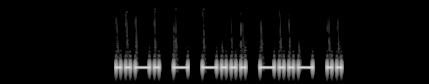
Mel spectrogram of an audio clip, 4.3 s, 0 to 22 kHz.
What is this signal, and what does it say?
Morse code, heard as a keyed tone, about 25 wpm, 700 Hz. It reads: FTBXI
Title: Code Groups - 5 Letters - 25wpm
